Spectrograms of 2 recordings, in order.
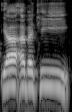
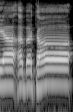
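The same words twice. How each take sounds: First: يا أبتي with a soft drawn-out final ī; second weak form. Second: يا أبتا said slowly, ending in a long ā; weak form demo. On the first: Teacher models the other weak form, slow and soft. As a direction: draw out the final ī of يا أبتي gently. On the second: Teacher models the weak form for students, slow. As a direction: stretch the final ā of يا أبتا. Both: Shown as a demonstration. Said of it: "الضعيفة القبيحة هي".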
